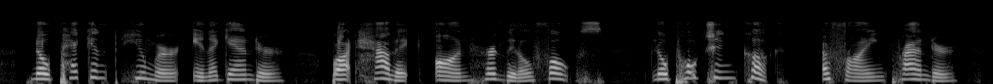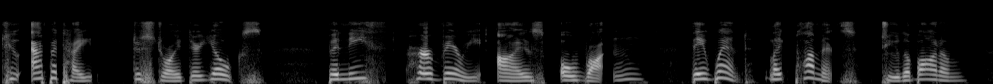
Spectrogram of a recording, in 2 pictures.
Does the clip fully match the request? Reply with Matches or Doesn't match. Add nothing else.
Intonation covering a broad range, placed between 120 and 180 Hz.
Doesn't match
